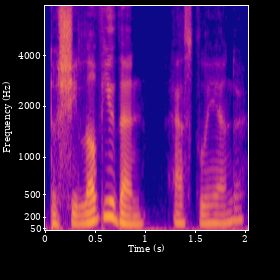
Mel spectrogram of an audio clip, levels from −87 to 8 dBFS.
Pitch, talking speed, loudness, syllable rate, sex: 130 Hz, 205 wpm, -18 LUFS, 5.4 syllables/s, male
